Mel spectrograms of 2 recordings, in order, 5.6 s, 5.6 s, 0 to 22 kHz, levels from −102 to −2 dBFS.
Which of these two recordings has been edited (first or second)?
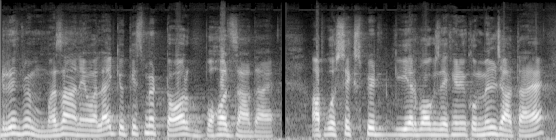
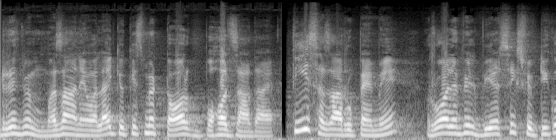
second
